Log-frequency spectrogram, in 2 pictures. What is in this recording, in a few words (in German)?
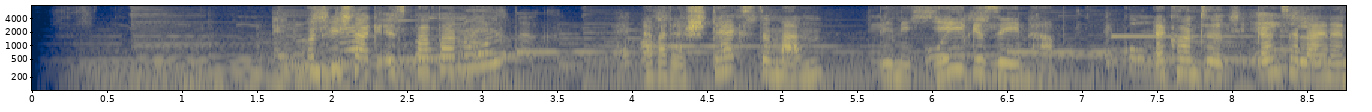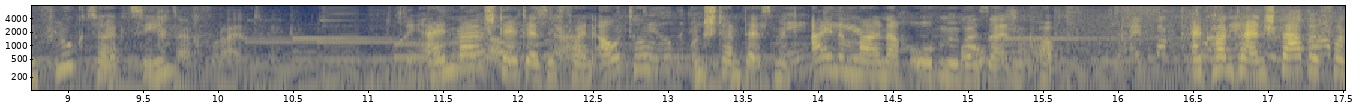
Voiceover Kinderfilm Sprecherin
